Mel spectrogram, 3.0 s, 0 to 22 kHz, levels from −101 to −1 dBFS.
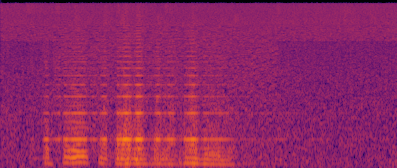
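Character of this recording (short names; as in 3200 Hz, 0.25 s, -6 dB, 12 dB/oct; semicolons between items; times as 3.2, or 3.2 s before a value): a buzz of ramps at a fixed pitch in blocks of 64 samples; random-step tremolo; a quantiser's noise floor 6-bit, dither triangular; Opus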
